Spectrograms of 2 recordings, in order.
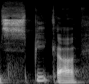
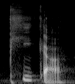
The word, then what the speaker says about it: Spica: in because the name, my name Spica, is often, if not always, mispronounced as Pika or Mr. Pika. They say Mr. Pika, and I say it's Spica, and they say Pika, right?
